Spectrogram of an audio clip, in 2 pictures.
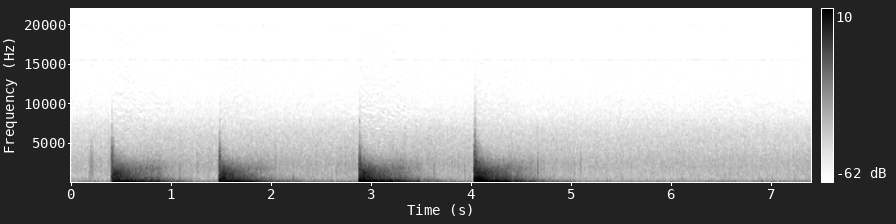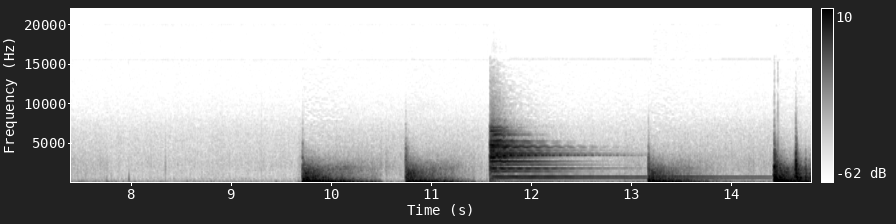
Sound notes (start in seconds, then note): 1.4 hammering; 10.7 hammering; 11.6 clock strikes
